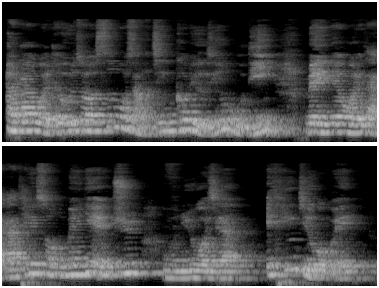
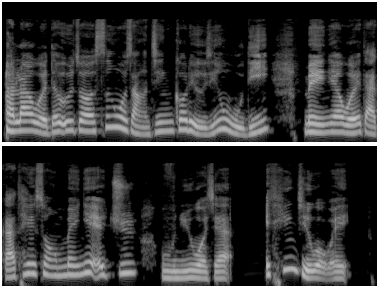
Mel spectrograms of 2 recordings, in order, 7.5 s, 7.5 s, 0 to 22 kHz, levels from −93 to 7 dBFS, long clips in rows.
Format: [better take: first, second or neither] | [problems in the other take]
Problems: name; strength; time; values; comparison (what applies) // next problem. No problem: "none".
second | off-mic speech; far // room echo; noticeable; dies away in 0.6 s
